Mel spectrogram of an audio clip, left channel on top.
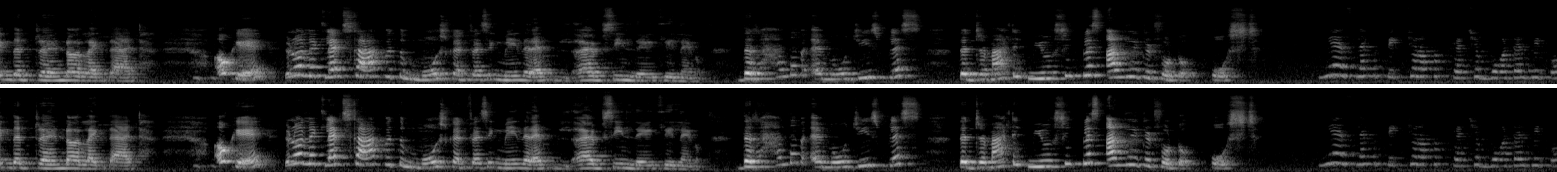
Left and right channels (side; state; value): both; normal; correlation 0.41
